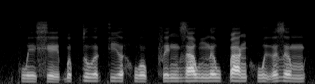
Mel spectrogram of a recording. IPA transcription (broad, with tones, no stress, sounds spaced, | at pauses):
k w e̤˨˩ x e˧˩ ɓ ə˦˥ p̚ z u˨˦ ə̯ k i˨˦ ə̯ h w o˨˩ p̚ f e˧ ŋ z a˧ w n ə˧ w ɓ a˧ ŋ h w ɨ̰˧˥ ə̯ z ə˧ m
